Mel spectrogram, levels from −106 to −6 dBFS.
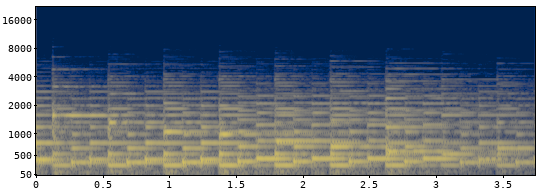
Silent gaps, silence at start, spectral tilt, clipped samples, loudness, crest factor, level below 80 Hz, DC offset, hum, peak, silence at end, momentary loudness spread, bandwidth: none; 0 s; -4.5 dB/octave; under 0.1%; -29 LUFS; 14 dB; -58 dBFS; under 0.1%; none; -14 dBFS; 0 s; 5 LU; 5.8 kHz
